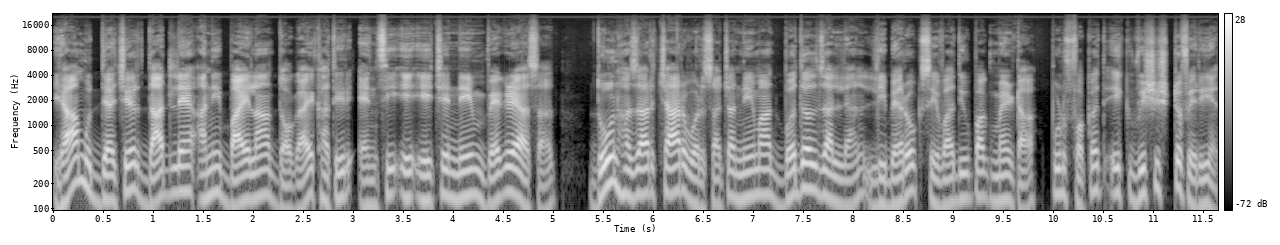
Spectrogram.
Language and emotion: Goan Konkani, neutral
